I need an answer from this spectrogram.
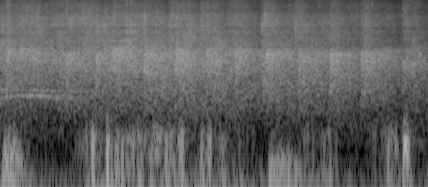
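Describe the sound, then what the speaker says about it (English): A small audience gives a round of applause for a speaker's family, scattered claps in an uneven patter that holds steady at moderate loudness, with one sharper clap near the end. "You can give them a round of applause for coming today."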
